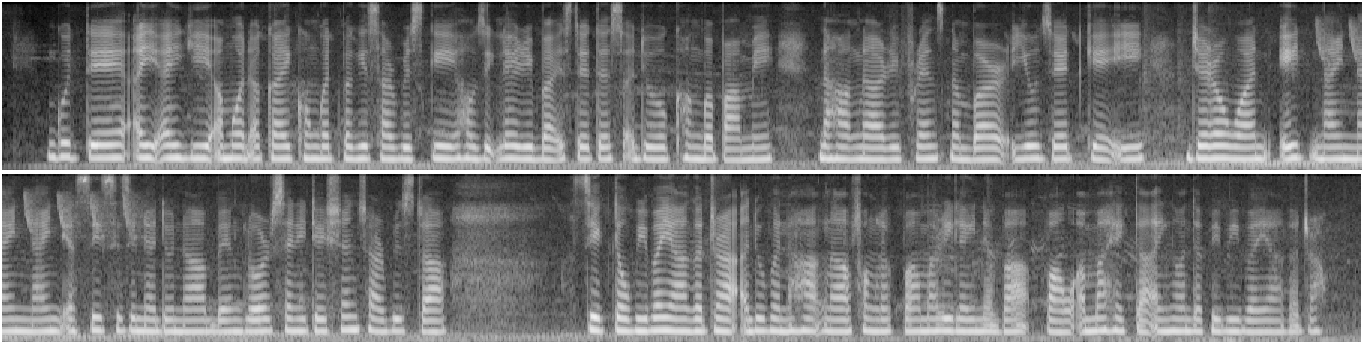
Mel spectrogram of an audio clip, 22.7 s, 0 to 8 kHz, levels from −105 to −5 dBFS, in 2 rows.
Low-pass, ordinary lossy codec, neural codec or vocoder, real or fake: none; none; none; real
